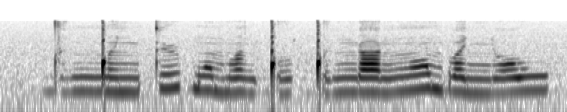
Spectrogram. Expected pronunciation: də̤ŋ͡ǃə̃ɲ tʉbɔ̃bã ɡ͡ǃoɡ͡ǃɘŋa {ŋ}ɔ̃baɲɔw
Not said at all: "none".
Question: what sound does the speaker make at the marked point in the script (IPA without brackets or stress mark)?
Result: ŋ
